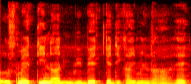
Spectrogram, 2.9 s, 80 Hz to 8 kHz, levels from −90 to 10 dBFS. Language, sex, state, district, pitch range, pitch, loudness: Hindi, male, Arunachal Pradesh, Lower Dibang Valley, 95-115 Hz, 105 Hz, -16 LUFS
